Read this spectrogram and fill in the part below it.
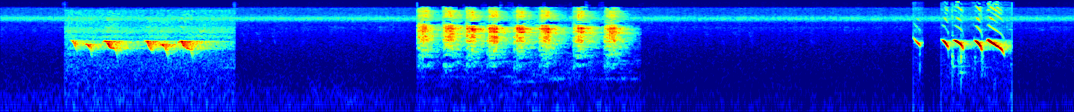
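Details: Lure song of a long-tailed shrike from Java: a phrase of shrill slurred notes, then a long grating chatter of about nine rasping pulses. A quick cluster of sharp falling chirps closes it, over a faint steady hiss.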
